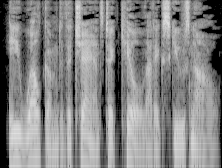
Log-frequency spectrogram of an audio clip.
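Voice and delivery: ordinary delivery, nothing marked

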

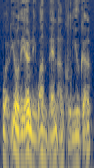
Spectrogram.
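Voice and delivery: quiet, mopey reply; girl answering her uncle, quiet and hurt; sad girl. Acted. Wanda's sad reply voiced.

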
